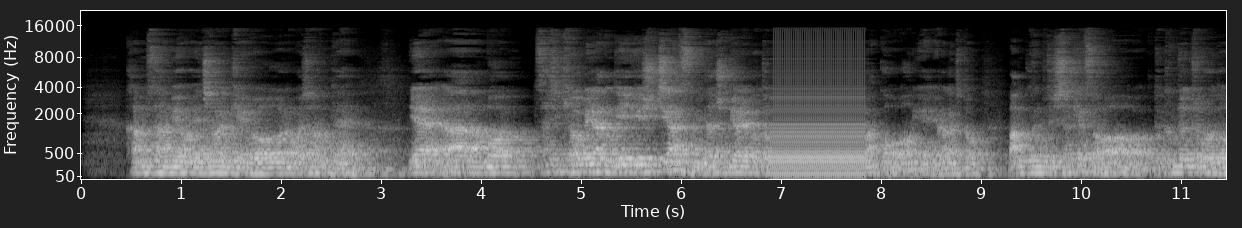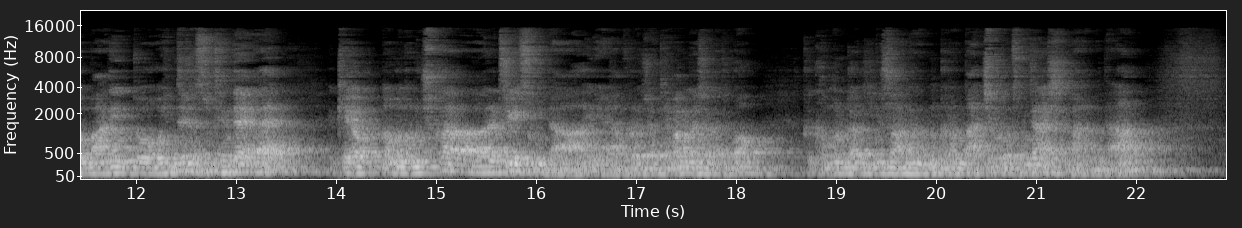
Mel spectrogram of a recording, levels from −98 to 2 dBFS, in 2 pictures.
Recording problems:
room echo; strong; dies away in 1.2 s
off-mic speech; far
audio freezing; at 7 s for 1 s

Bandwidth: 15 kHz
